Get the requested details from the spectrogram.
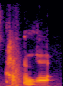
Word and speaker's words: Kamala: But I think the correct thing to do is pronounce the name that she pronounce the name her name the way she pronounces it, which is Kamala.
